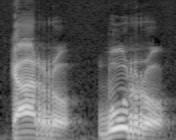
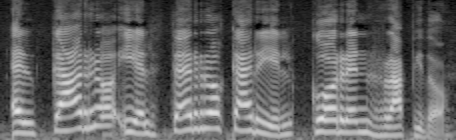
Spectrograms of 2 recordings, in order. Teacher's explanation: Er is a trilled R. Try not to spit on anyone when you do that.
